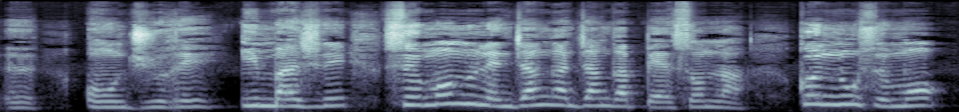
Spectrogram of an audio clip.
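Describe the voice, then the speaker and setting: A woman ranting in a video, scolding and mocking with lots of repetition. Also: on the high side. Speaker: online commentator.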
